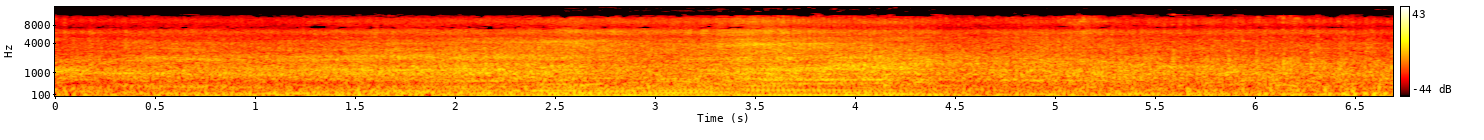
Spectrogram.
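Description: Vehicles idle and crawl in a traffic jam on the Pabna highway at Maligachha after a serious accident, a loud, continuous low roadway rumble and engine drone close by, with no break.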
